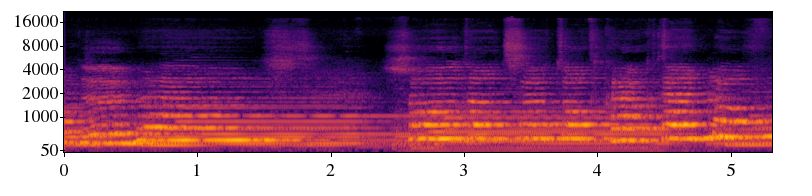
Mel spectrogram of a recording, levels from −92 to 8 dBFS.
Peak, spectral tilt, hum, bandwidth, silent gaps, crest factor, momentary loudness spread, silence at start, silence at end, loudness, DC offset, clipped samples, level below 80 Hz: -4 dBFS; -6 dB/octave; none; 13 kHz; none; 14 dB; 14 LU; 0 s; 0 s; -17 LUFS; under 0.1%; under 0.1%; -52 dBFS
